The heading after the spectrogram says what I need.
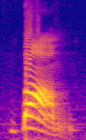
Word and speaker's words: bomb: goes silent let's see the first one bomb so many people when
